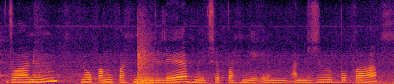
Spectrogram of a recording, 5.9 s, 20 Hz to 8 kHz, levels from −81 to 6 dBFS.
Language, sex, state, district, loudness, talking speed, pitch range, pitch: Mizo, female, Mizoram, Aizawl, -15 LUFS, 100 wpm, 195-220 Hz, 205 Hz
